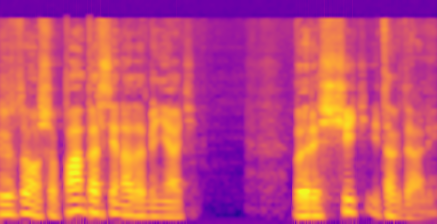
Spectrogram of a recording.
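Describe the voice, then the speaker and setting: Very wide pitch swings from a man, against a quiet background. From Ukraine. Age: 60s. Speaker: pastor. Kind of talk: sermon. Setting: church. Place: church. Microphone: headset.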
